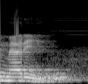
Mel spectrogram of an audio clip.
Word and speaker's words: marry: এরপর আমি যদি বলি ম্যারি, MARRY, ম্যারি, ম্যারি, ম্যারি, দুইটা আর আছে, একটি আর উচ্চারণ হচ্ছে।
